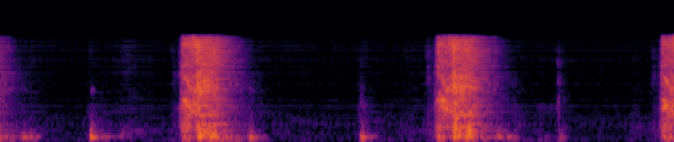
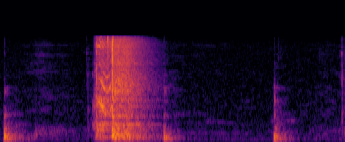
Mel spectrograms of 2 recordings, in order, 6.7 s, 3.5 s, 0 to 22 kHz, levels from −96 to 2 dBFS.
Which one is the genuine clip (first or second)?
second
